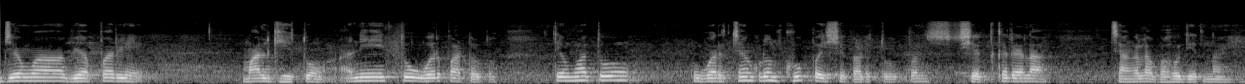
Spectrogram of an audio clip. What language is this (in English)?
Marathi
